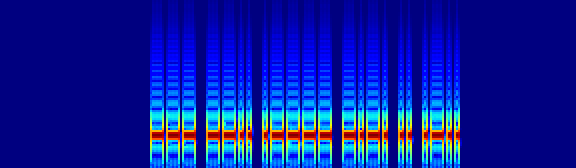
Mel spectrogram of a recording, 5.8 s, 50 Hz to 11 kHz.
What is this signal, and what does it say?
Morse code, heard as a keyed tone, about 30 wpm, 700 Hz. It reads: OZ1CIL
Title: DXCC-100 Call Signs - 6 Characters - Repeated 2x - 30wpm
